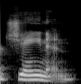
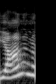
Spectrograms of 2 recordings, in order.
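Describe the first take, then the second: First: "Janin" opening on a hard j with an ay vowel; pronunciation with J. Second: "Yanin" opening on a y sound with an ah vowel; pronunciation with Y. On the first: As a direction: say "Janin" as JAY-nin. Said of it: "it was Janin". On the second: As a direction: say "Yanin" as YAH-nin. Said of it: "I heard somebody else pronounce it Yanin". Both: Shown as a demonstration.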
